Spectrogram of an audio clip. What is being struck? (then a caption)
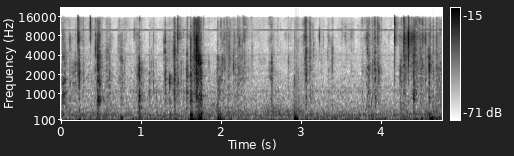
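Metallic stress putty. Soft, solid silver metallic stress putty is worked in both hands, fingertips flattening, folding and stretching it apart. Close, soft crinkling and sticky clicks come in irregular bursts. Two louder low thuds land near the middle.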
